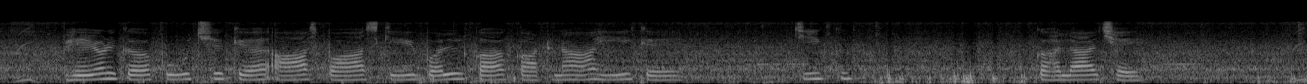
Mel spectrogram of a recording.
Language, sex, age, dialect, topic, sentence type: Maithili, female, 36-40, Angika, agriculture, statement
